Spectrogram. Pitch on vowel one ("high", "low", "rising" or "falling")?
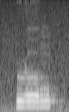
high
